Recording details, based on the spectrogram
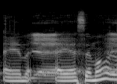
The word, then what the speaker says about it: ASMR: ASMR, am I saying that right? – Yeah.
